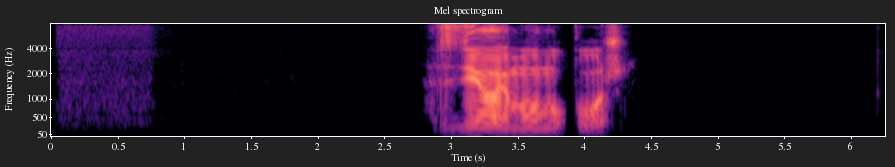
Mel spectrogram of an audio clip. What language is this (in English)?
Russian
